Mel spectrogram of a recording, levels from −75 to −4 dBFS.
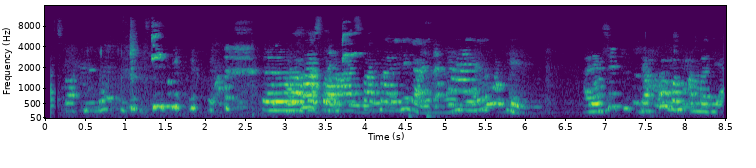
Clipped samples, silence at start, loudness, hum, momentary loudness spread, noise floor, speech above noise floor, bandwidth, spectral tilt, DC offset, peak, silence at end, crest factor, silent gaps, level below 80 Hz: under 0.1%; 0.05 s; -22 LUFS; none; 15 LU; -55 dBFS; 34 dB; 11 kHz; -3 dB/octave; under 0.1%; -4 dBFS; 0.05 s; 18 dB; none; -64 dBFS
